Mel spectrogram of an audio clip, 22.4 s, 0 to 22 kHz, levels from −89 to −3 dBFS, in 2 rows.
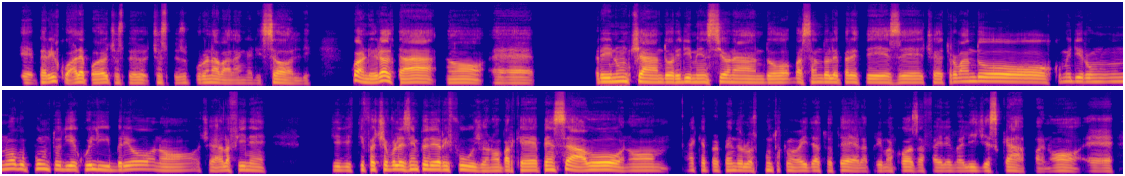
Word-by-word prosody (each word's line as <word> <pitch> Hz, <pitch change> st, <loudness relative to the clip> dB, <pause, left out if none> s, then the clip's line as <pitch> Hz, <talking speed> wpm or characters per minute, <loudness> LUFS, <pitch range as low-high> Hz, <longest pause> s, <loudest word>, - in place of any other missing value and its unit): ehm, 110 Hz, -3 st, -6 dB
per 130 Hz, -, 0 dB
il 165 Hz, -, +2 dB
quale, 140 Hz, -3 st, +3 dB
poi 125 Hz, +2 st, +1 dB
ci 120 Hz, -, -10 dB
ho -, -, -6 dB
speso 110 Hz, -1 st, -5 dB
ci -, -, -10 dB
ho -, -, -4 dB
speso 110 Hz, +1 st, -6 dB
pure 120 Hz, +5 st, -6 dB
una 125 Hz, -1 st, 0 dB
valanga 105 Hz, -1 st, -6 dB
di 100 Hz, -, -19 dB
soldi. 100 Hz, -7 st, +1 dB, 0.4 s
Quando 125 Hz, -, +4 dB
in 125 Hz, -, +2 dB
realtà, 130 Hz, -7 st, +5 dB
no, 120 Hz, -1 st, -2 dB
ehm, 110 Hz, -1 st, -4 dB, 0.6 s
rinunciando, 145 Hz, -2 st, +3 dB
ridimensionando, 130 Hz, -2 st, +1 dB
abbassando 135 Hz, +2 st, 0 dB
le 135 Hz, -1 st, +2 dB
pretese, 125 Hz, -2 st, 0 dB
cioè, 120 Hz, 0 st, -5 dB
trovando, 150 Hz, -3 st, +2 dB
come 155 Hz, +2 st, -9 dB
dire, 155 Hz, -1 st, 0 dB
un 145 Hz, +2 st, -6 dB
nuovo 175 Hz, 0 st, 0 dB
punto 170 Hz, -1 st, -2 dB
di 150 Hz, 0 st, +1 dB
equilibrio, 155 Hz, +1 st, -1 dB
no, 125 Hz, -1 st, -6 dB
cioè 120 Hz, -1 st, -7 dB
alla 130 Hz, +3 st, 0 dB
fine, 135 Hz, -6 st, -5 dB, 0.6 s
ti 135 Hz, -1 st, -5 dB
ti 125 Hz, -1 st, -6 dB
ti 155 Hz, -, -6 dB
facevo 155 Hz, +1 st, +1 dB
l'esempio 160 Hz, +2 st, +3 dB
del 155 Hz, -1 st, +5 dB
rifugio, 140 Hz, -5 st, -1 dB
no, 120 Hz, +1 st, -4 dB
perché 130 Hz, +1 st, 0 dB
pensavo, 145 Hz, -2 st, +6 dB
no, 125 Hz, -2 st, -6 dB, 0.2 s
anche 135 Hz, 0 st, -8 dB
per 125 Hz, -1 st, -7 dB
prender 130 Hz, -1 st, -3 dB
lo 120 Hz, -, -1 dB
spunto 135 Hz, +2 st, -9 dB
che -, -, -11 dB
mi -, -, -4 dB
avevi 120 Hz, 0 st, -3 dB
dato 120 Hz, -2 st, -5 dB
te, 125 Hz, -4 st, -2 dB
la 110 Hz, -, -9 dB
prima 115 Hz, -1 st, -10 dB
cosa, 125 Hz, -1 st, -3 dB
fai 115 Hz, 0 st, -8 dB
le 115 Hz, 0 st, -8 dB
valigie 115 Hz, +2 st, -7 dB
e -, -, -6 dB
scappa, 115 Hz, -8 st, -1 dB
no, 110 Hz, 0 st, -5 dB
ehm, 105 Hz, -1 st, -7 dB
130 Hz, 185 wpm, -23 LUFS, 120-145 Hz, 0.6 s, pensavo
